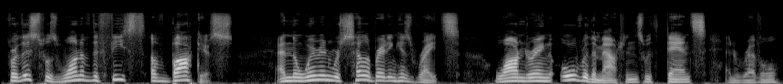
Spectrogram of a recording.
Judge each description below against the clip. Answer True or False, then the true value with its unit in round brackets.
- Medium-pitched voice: True (145 Hz)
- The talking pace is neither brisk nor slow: True (185 wpm)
